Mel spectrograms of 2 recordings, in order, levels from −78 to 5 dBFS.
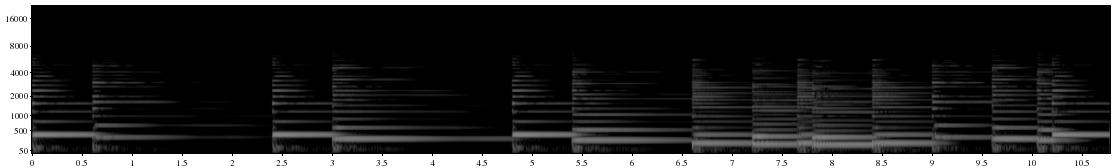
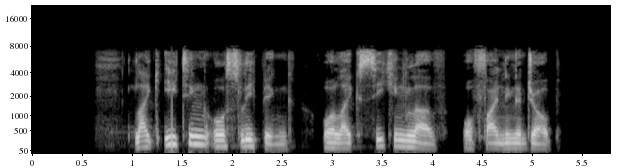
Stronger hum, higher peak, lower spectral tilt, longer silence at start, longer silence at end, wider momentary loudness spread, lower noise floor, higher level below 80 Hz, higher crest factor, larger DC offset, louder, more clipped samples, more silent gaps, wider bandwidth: neither; second, -30 dBFS vs -2 dBFS; first, -6.5 dB/octave vs -3.5 dB/octave; second, 0 s vs 0.65 s; second, 0 s vs 0.6 s; first, 14 LU vs 11 LU; second, -69 dBFS vs -79 dBFS; second, -70 dBFS vs -54 dBFS; about the same, 14 dB vs 16 dB; neither; second, -43 LUFS vs -16 LUFS; neither; neither; about the same, 9 kHz vs 8.4 kHz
